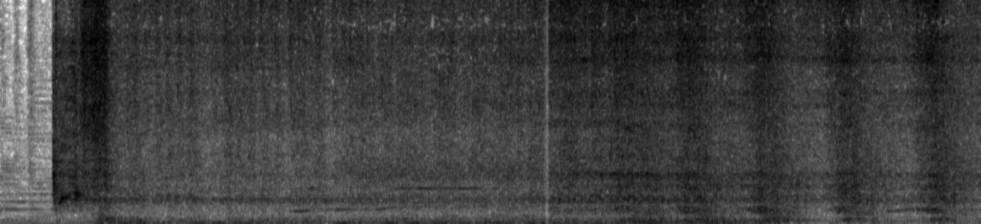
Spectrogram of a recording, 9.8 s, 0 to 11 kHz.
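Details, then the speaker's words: 1968 Chevy Biscayne, 71k original miles, 388ci small block, 200-4R overdrive, 3.73 posi; vacuum advance hooked up correctly, header leak fixed: fires right up and settles into a steady, even lumpy idle, no ticking or exhaust puffing; normal start and idle. "The small block in the Biscayne fired right up and idled without any problems."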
